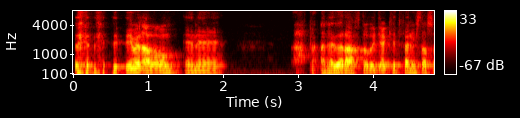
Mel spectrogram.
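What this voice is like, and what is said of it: Usual voice. Nothing is said of it.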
